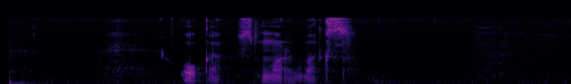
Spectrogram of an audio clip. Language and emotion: Russian, neutral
